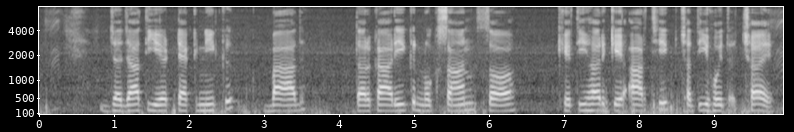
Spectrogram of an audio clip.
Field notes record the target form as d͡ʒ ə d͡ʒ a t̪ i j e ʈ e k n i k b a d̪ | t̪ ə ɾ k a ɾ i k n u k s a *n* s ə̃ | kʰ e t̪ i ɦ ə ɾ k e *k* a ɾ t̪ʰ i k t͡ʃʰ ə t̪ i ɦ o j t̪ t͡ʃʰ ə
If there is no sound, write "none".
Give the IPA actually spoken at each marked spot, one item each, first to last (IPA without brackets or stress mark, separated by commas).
n, ʔ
